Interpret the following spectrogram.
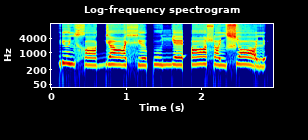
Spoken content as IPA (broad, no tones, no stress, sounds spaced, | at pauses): ɾʲ ʊ lʲ x ɒ ɡʲ ɑ xʲ ə p u ɲ ɛ ʔ ɑ ɬ ɒ lʲ ɕ ɒ lʲ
